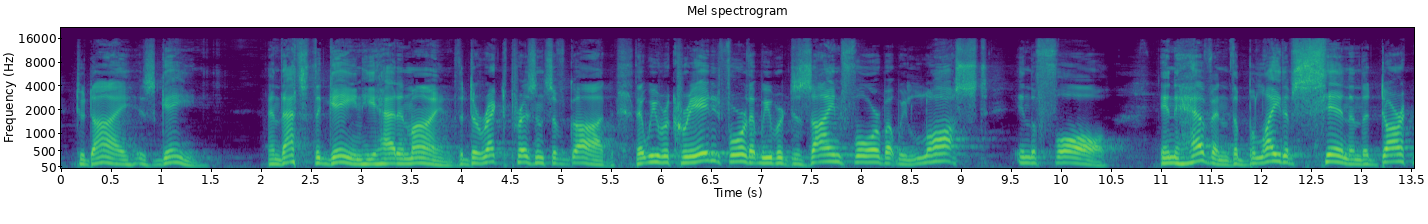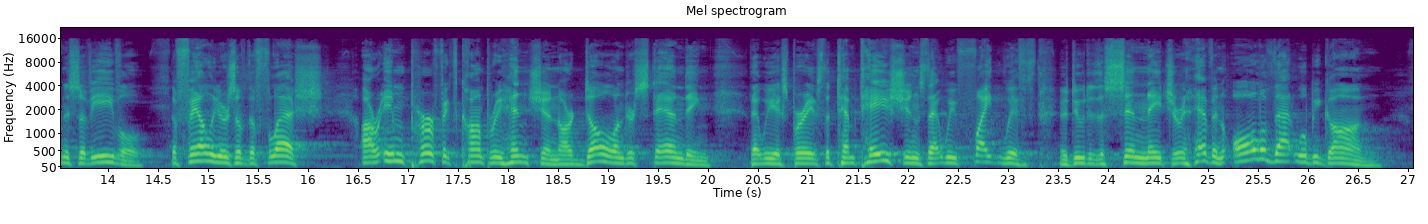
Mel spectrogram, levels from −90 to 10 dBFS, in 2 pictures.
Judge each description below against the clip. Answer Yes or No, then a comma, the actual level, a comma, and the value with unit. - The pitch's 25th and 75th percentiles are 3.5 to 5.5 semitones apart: Yes, average, 4.4 semitones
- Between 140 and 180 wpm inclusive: Yes, average, 170 wpm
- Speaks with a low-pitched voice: No, medium, 155 Hz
